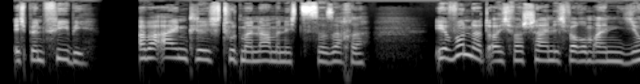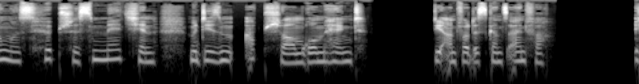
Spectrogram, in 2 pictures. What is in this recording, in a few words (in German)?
sprecherdemo videospiel auftragskillerin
